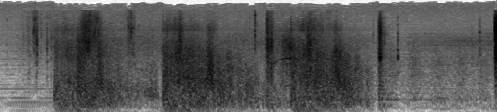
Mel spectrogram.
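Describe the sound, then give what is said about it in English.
Rifle fired repeatedly near an aged stone wall among palm trees on sand: four heavy, booming shots, each trailed by a dense, roaring wash of noise. The scene turns noticeably quieter after the last blast. “He passes through a gap in an aged stone wall, holding his rifle at the ready. He sees the shadow of a man with a gun on another wall and fires repeatedly.”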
